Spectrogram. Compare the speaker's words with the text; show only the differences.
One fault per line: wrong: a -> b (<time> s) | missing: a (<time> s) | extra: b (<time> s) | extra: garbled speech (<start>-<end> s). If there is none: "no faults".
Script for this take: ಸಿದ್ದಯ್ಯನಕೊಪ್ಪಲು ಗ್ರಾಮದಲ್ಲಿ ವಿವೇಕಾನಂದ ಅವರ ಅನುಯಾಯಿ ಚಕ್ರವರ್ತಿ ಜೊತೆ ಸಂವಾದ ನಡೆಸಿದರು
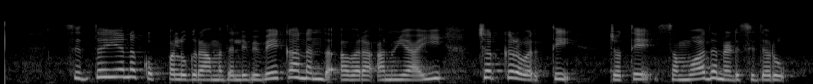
no faults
